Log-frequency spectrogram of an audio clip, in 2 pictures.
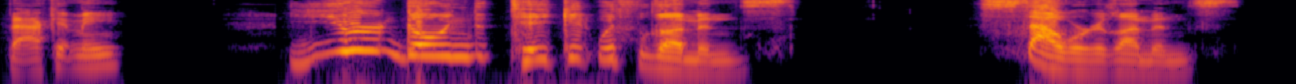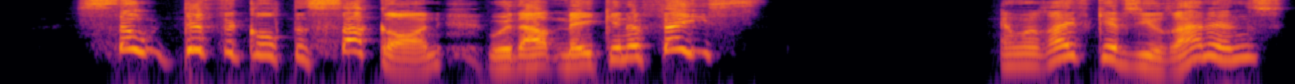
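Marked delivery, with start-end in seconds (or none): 1.4-10.3 high, loud, slow grotesque cheer; creepy cheery voice. Acted. Pizza man pushing lemons on the narrator, high and loud. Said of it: "strangely cheery but horrifically featured gentleman". 11.5-12.9 high, loud proverb voice; mock solemn. Narrator answering the pizza man, loud and high. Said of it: "I started".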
